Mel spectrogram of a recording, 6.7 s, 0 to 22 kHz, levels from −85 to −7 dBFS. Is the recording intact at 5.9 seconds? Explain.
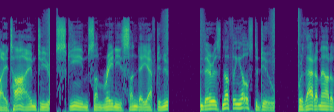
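No. A wireless microphone squelch dropout runs from 5.36 to 6.06 s. The radio signal fades, hiss rises, then the receiver mutes the speech for about 0.48 s.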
